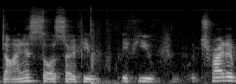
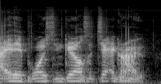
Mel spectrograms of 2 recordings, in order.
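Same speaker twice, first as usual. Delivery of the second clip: put-on puppet voice, louder; 6 dB louder than usual. Describing a puppet from a kids' show, doing the Agro puppet voice. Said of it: "And he talked like this".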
